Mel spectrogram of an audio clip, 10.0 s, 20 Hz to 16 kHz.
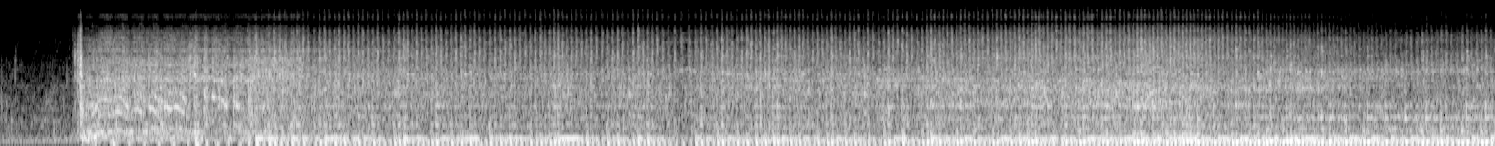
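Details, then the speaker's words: Renault 4CV abandoned 54 years, engine previously seized (pistons, cam, lifters, rockers frozen) and freed up: after catching, the small four-cylinder settles into steady, even idle, no knocks or misses; sounds healthy. "well there you have it that little engine actually sounds good I mean everything was frozen not just the Pistons but the cam the lifters the Rockers wow but it freed up and it sounds pretty good"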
